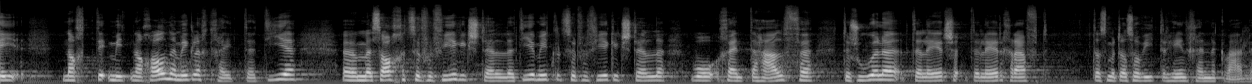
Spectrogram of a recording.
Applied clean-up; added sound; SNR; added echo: none; none; none; none.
